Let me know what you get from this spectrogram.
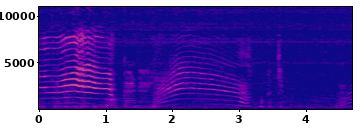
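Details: Munchkin cat at a veterinary examination and blood draw, giving loud drawn-out meows with strong harmonics, a long wail rising then falling, followed by a softer rising call, with rustling and handling noise.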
